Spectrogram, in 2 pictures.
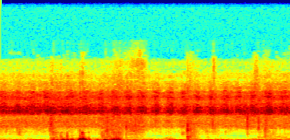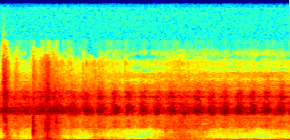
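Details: Crickets deep in a forest keep up a steady, high, pulsing trill that runs without pause, with a low rumble and a few soft knocks underneath.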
